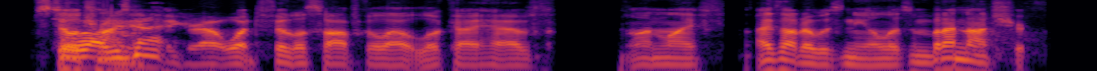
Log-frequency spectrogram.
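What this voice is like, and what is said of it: Speaks with an accent. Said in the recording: “I have an accent.”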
